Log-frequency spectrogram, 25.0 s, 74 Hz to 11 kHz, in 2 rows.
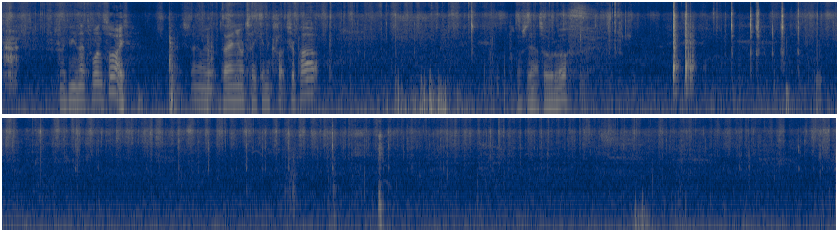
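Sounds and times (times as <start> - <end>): hand tools clicking on metal: 10.1 - 12.0.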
